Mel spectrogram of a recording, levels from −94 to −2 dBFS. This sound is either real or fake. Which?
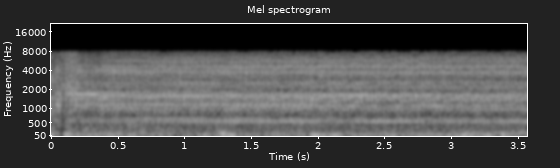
real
